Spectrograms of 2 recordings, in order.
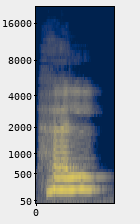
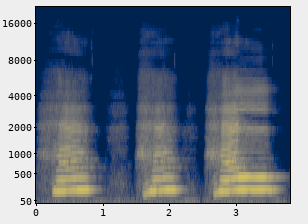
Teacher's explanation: The ha is from the furthermost part of the throat.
